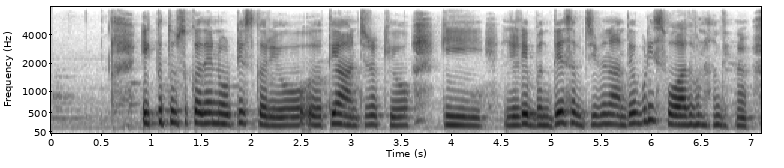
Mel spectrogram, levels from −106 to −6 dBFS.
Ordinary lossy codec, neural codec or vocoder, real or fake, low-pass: none; none; real; 7.2 kHz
